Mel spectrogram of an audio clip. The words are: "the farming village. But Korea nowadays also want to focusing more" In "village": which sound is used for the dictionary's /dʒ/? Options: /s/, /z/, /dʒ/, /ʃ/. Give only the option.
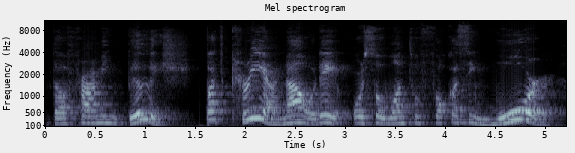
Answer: /ʃ/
